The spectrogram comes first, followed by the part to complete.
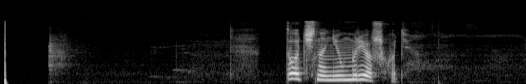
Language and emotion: Russian, angry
